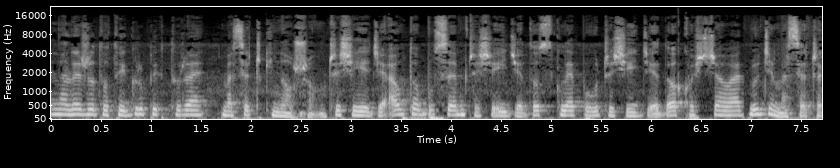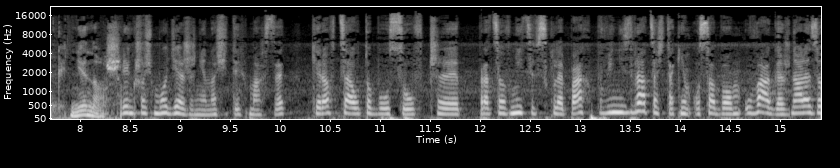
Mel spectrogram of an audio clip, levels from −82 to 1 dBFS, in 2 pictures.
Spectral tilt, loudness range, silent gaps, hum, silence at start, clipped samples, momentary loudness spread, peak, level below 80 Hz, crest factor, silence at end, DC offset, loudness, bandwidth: -4 dB/octave; 3 LU; none; none; 0 s; under 0.1%; 6 LU; 0 dBFS; -32 dBFS; 16 dB; 0 s; under 0.1%; -16 LUFS; 16.5 kHz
